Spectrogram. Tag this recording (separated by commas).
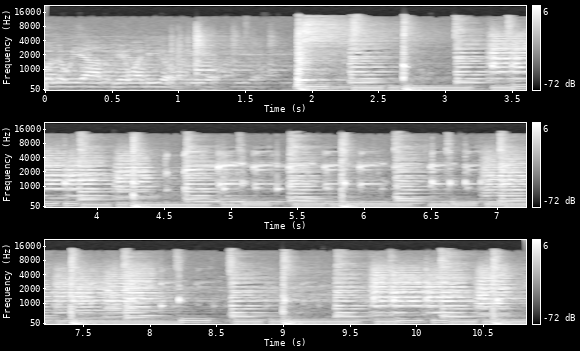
Music, Speech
